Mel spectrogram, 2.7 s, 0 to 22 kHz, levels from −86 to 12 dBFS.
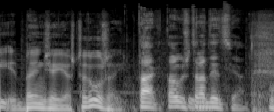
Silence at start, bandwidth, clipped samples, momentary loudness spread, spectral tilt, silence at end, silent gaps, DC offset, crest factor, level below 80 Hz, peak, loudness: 0 s; 18 kHz; under 0.1%; 9 LU; -6.5 dB/octave; 0 s; none; under 0.1%; 20 dB; -36 dBFS; 0 dBFS; -20 LUFS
